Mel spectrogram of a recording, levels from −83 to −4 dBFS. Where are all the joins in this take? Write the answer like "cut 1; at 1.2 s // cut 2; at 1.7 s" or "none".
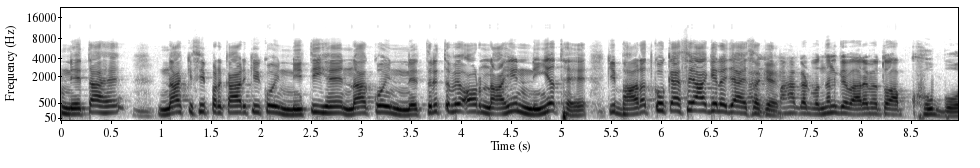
none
